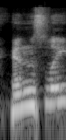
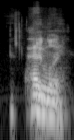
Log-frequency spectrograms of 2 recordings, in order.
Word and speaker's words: Hensley: Abara, his family, um Kyle Hensley, right? That's how you say it. Henley. Henley. Thank you.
